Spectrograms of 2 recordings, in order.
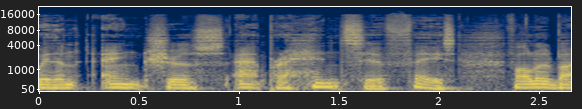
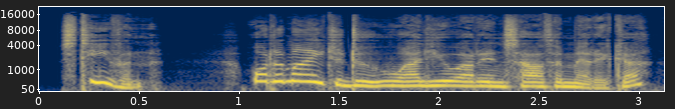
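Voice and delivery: higher, quicker and happier; much happier tone; 7 semitones higher, faster than usual. A narrator's reading. Diana asking husband about her plans, happily. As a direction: brighten up with a lifted, eager pitch. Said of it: "in a very much happier tone".

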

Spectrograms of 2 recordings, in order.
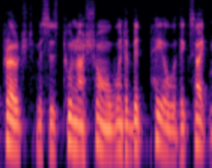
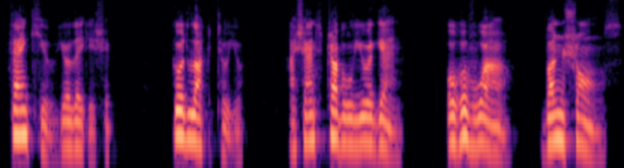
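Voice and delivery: a higher, gracious Tournachon; bow out with dignity; gracious farewell; 4 semitones higher, 3 dB louder than usual. A narrator's reading. Missus Tournachon saying goodbye to Lady Ada, gracious. Tournachon takes her leave.

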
